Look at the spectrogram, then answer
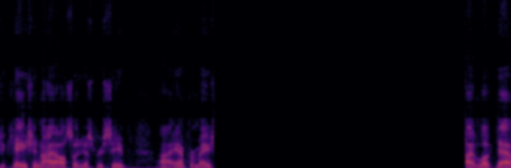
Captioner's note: audio drops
